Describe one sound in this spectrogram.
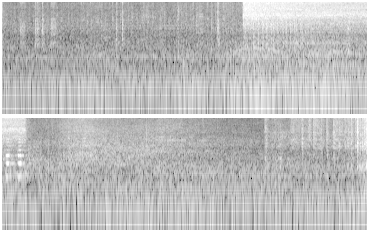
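An old car engine rumbles and putters as a car rolls slowly past.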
